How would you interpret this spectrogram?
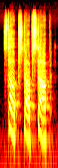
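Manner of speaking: high, desperate cries of pain; crying out. A narrator's reading. Strapped mare crying out as rescuer pulls strap, desperate. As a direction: cry out to make it stop. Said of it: "she cried".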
